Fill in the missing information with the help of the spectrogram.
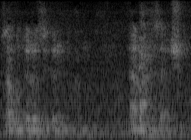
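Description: A man, a seminary cleric, preaches a sermon at a religious gathering. He builds long rhetorical lists with pauses and recites verse and Arabic phrases. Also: lowish voice, monotone, vocal fry, background noise. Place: religious gathering in a large echoing hall. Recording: very echoey hall recording from a distance.

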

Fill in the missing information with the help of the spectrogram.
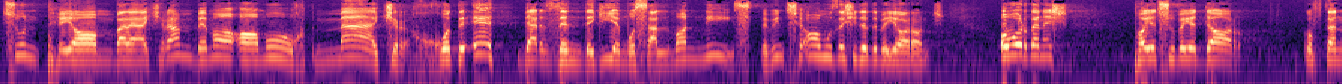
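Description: With a voice that sits high and echoes as in a big room, a man preaches a dramatic story. He shifts from loud outbursts to hushed, unhurried passages.

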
